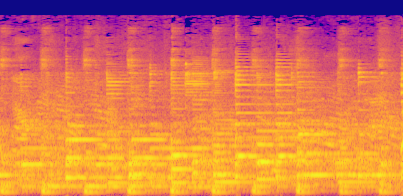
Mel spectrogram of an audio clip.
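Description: Live swing band playing an instrumental passage: banjo and saxophone over an even beat of about three strokes a second.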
